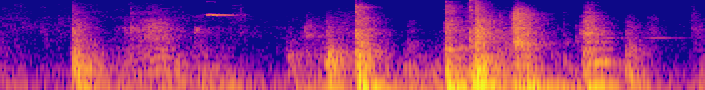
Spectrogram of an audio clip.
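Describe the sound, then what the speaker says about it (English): An indoor door being shut, heard as a series of close knocks, creaks and thuds of varying strength spread over several seconds in an otherwise quiet room. "Let me close this door."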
